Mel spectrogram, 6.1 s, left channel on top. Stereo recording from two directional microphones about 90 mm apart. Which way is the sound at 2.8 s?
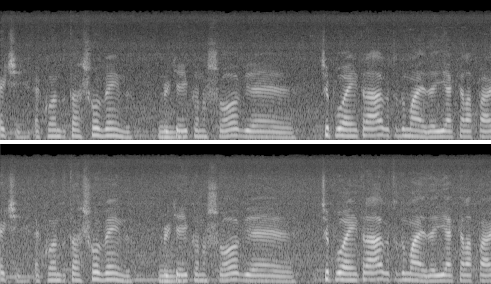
15° left (ahead or behind).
